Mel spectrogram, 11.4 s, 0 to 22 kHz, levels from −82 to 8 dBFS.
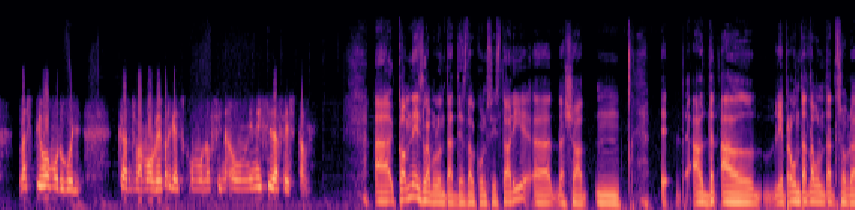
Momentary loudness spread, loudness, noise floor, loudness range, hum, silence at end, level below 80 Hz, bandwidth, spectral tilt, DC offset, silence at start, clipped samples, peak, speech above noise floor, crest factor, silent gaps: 11 LU; -18 LUFS; -50 dBFS; 2 LU; none; 0 s; -44 dBFS; 13.5 kHz; -7 dB/octave; under 0.1%; 0.25 s; under 0.1%; -2 dBFS; 32 dB; 16 dB; none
